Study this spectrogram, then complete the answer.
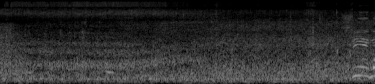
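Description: Water from a stream flows at the source of a waterfall, a steady broadband rush that is fairly close and continuous, with brief faint voices at the end.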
